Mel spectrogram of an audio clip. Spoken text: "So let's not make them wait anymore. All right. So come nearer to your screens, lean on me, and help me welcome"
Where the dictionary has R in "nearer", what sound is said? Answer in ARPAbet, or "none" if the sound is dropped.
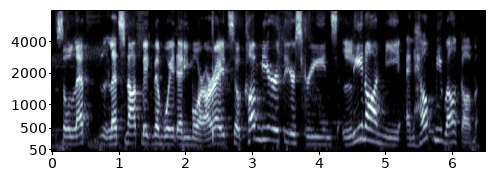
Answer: R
